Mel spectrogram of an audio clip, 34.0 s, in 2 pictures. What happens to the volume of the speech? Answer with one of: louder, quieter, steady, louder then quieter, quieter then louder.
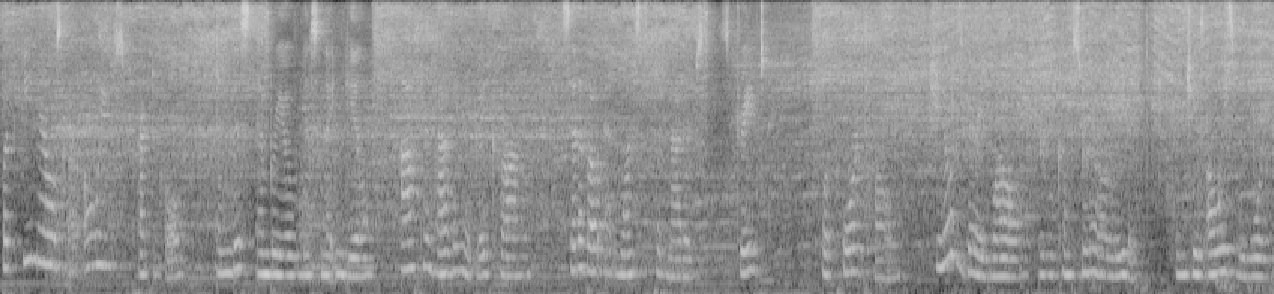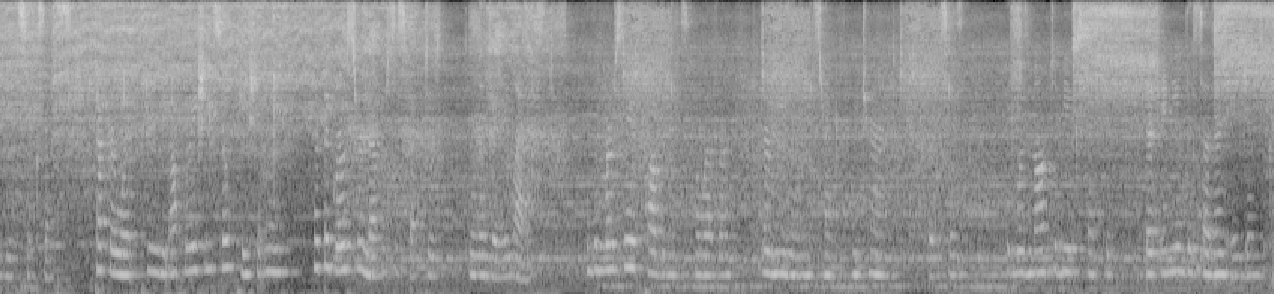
steady.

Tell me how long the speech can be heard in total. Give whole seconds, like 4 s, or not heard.
34 s.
